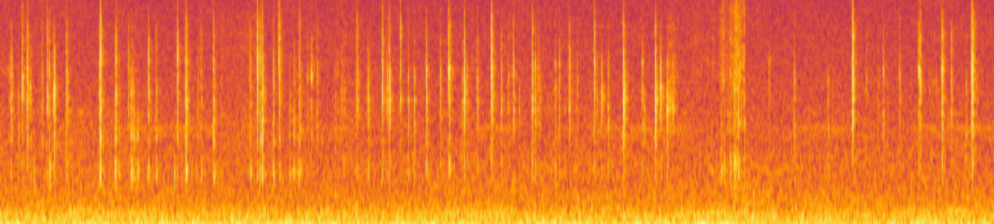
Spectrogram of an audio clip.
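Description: Long nails tap quickly on the shell of a hollow, pink glossy plastic Xbox controller. The result is a quiet stream of sharp, dry, bright clicks that stop instantly with no ring, over a faint low hum.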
